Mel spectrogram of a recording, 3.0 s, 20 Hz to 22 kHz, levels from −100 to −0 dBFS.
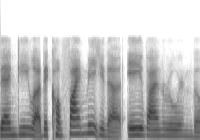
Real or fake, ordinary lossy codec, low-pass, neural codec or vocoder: fake; Opus, 32 kbps; 7.2 kHz; codec, 16 kHz, 0.5 kbps, FunCodec, trained on Chinese and English, 25 frames a second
